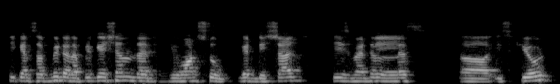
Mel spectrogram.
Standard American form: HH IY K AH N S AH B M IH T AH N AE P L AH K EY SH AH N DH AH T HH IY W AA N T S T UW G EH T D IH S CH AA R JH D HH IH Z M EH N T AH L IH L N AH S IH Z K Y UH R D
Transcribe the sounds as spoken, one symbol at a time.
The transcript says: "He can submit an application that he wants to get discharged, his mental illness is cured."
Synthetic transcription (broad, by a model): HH IY K AH N S AH B M IH T AH N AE P L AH K EY SH AH N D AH T HH IY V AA N T S T UW G EH T D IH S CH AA R JH HH IH Z M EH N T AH L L AH S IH S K Y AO R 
